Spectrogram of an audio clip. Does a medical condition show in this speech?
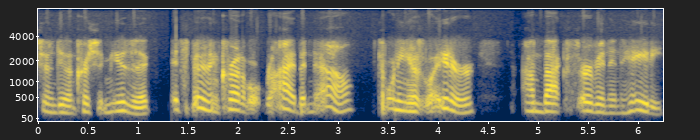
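Yes: loss of singing voice; singing voice lost, speaking voice retained.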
